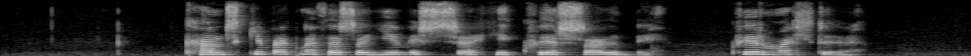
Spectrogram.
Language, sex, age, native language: Icelandic, female, 20-29, Icelandic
